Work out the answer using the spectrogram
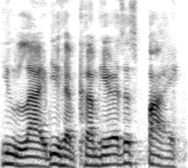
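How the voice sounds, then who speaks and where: An actor playing a menacing male mystic villain in a 1930s-style radio drama, courtly and slow, then threatening. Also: mid-range voice, fairly even intonation, bright, forceful tone.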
